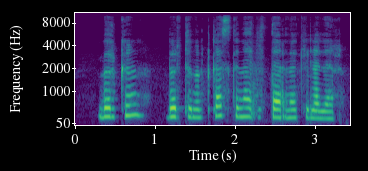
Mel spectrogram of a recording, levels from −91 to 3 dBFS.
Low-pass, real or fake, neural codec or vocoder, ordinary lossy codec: 9.9 kHz; fake; codec, 44.1 kHz, 3.4 kbps, Pupu-Codec; MP3, 64 kbps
